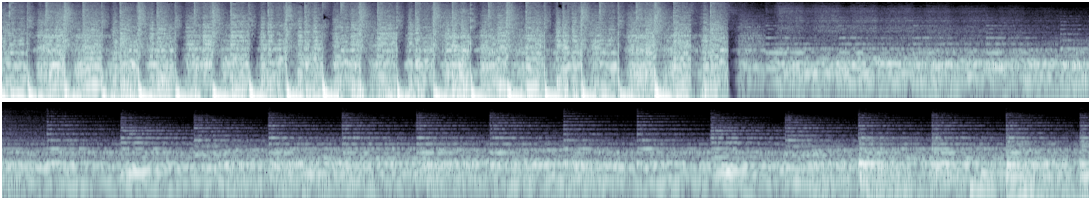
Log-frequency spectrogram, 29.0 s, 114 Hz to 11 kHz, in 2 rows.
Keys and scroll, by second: 3.3-4.8 space, 12.5-13.1 space, 22.6-23.2 space, 25.6 ctrl+j, 25.6 space.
